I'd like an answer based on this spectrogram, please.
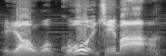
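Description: It is shouted in a monster's voice.

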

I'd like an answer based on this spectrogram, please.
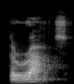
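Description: It is said with an American pronunciation. "在美国呢，我们通常读着garage"

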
